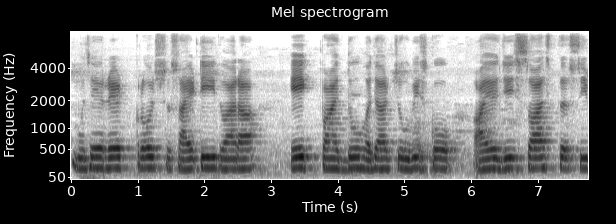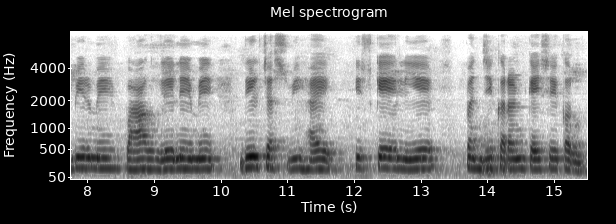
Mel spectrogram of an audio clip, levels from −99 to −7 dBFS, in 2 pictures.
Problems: constant background noise, echo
